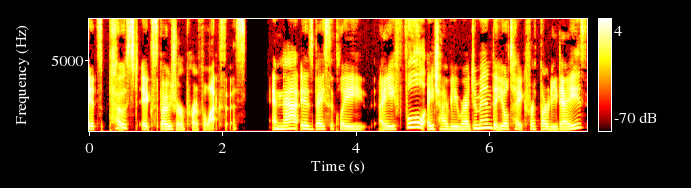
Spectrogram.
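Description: A woman with an American accent has a plain, everyday voice at medium pitch with ordinary pitch variation. The sound is dry and close with no echo, on a very clean recording with a silent background. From US South, rural Alabama. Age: 20s. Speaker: physician assistant. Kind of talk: casual interview. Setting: studio.

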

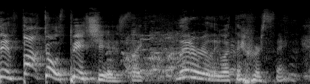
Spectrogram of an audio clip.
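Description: A woman talks fairly quickly in a high pitch with very wide pitch swings. Audible room echo surrounds her voice. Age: 30s. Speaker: stand-up comedian. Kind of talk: stand-up. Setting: stage with audience.

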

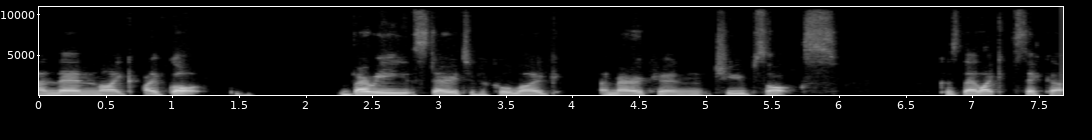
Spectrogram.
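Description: In an English accent, a woman with a very deep, low pitch and a dark, mellow tone speaks at a fairly slow pace in a monotone, flat intonation, with long, frequent pauses, on a very clean recording with a silent background. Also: dry, close sound with no echo. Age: 20s. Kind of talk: interview.

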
